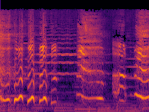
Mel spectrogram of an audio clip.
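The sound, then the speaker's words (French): A woman crying: several short, high, wavering sobs come in quick bursts, then give way to longer drawn-out moaning wails. “Oui, nous vous écoutons pleurer.”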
